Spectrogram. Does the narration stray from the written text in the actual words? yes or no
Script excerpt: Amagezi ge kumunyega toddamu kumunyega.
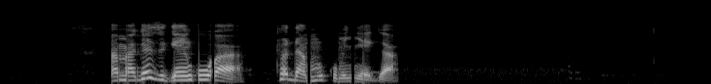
yes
